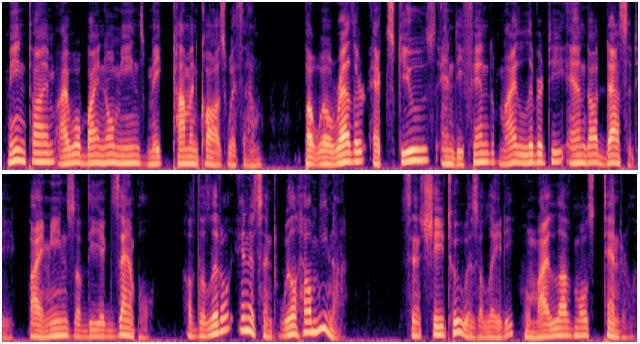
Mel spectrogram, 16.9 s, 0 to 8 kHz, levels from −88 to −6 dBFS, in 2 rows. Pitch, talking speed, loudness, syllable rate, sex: 130 Hz, 150 wpm, -20 LUFS, 4.6 syllables/s, male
